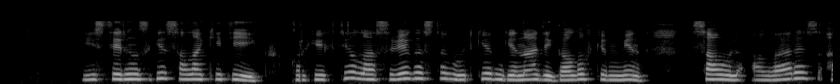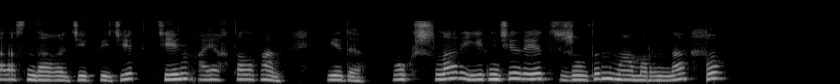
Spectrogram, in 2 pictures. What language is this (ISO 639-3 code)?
kaz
